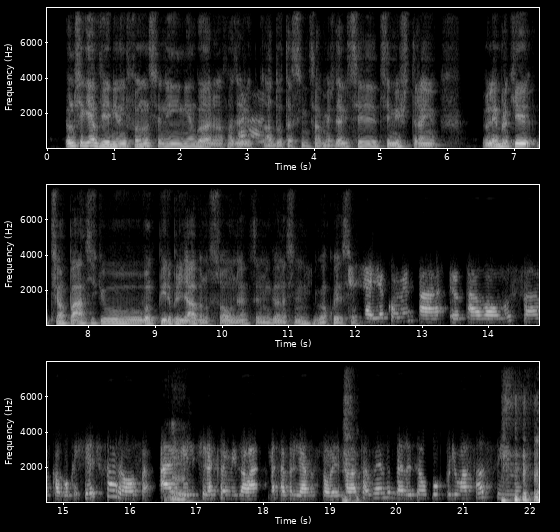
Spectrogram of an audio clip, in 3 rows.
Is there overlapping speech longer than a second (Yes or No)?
No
